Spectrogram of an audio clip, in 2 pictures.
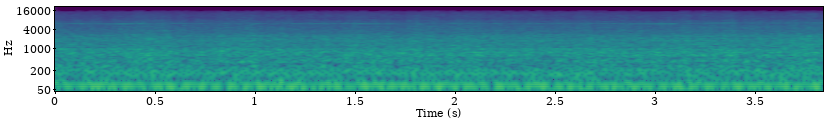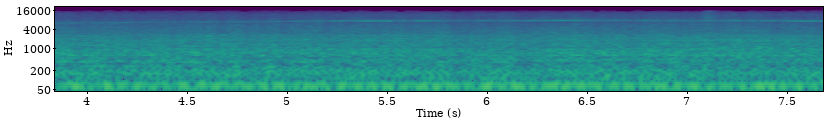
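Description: Tyres roll steadily over a road.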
